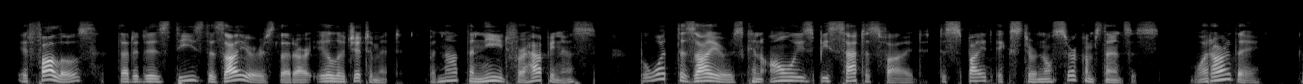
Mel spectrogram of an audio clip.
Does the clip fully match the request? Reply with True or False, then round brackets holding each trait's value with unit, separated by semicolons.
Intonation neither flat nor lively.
False (6.7 semitones)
